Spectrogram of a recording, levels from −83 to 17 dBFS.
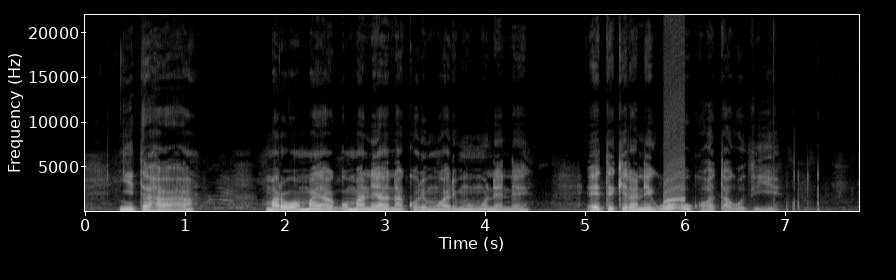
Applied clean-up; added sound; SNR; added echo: none; Alarm; 14 dB; none.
